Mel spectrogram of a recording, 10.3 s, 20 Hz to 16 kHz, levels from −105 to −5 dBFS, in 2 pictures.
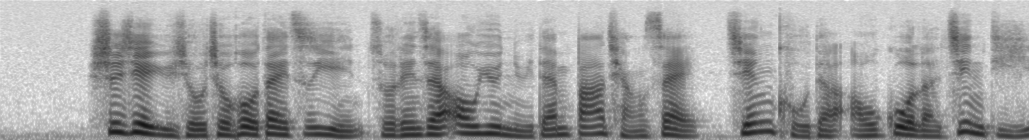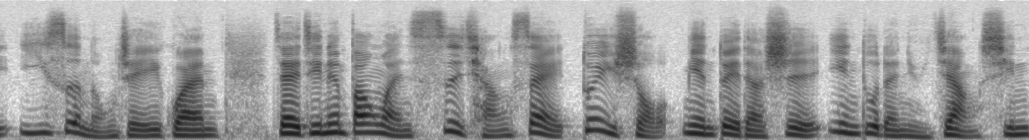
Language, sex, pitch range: Chinese, male, 145-195 Hz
